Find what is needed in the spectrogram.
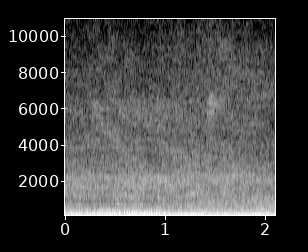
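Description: A motor vehicle engine running steadily, a low even hum.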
